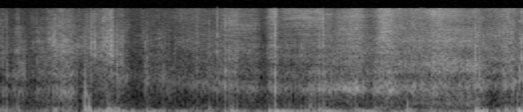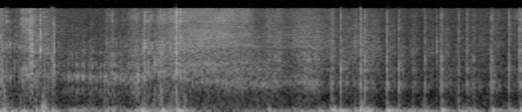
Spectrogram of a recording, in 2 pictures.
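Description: An empty, frosted, translucent plastic zip pouch from Sephora is held up and tapped and scratched with fingertips and long nails. The result is a busy run of soft, dull taps and muffled thumps mixed with brief crinkly scratching, with quick transients that die away almost instantly.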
